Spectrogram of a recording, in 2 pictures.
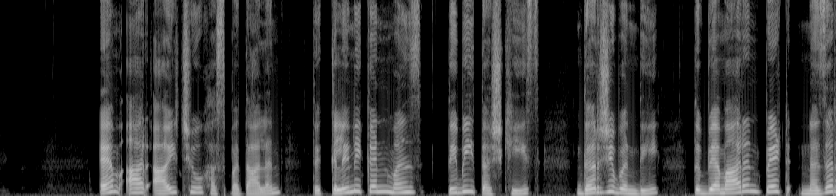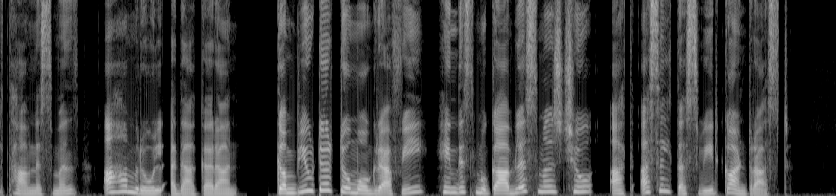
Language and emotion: Kashmiri, neutral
